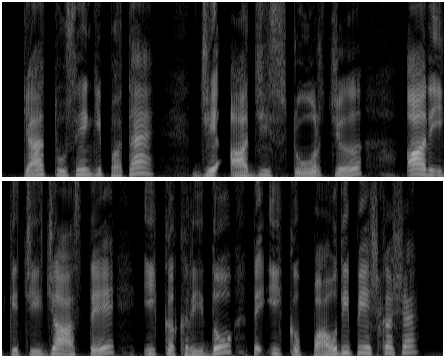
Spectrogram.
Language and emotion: Dogri, surprised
